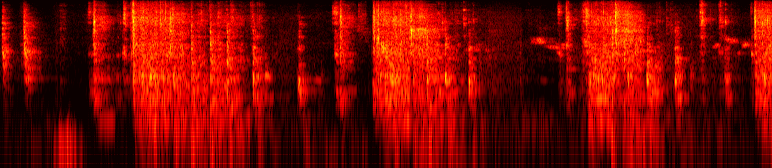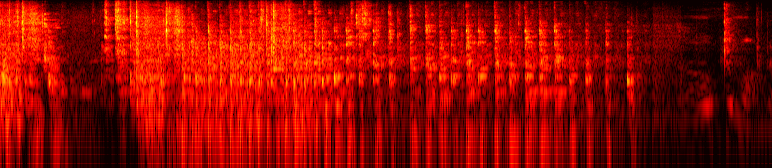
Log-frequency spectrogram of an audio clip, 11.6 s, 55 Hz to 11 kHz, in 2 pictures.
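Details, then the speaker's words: 1977 Ryan commercial bricktop two-stroke mower, first start after decades in storage: fires in ragged bursts and sags without reaching proper speed; not enough RPM, owner suspects fuel system/carb, unconfirmed. "and we're not we're not getting enough RPMs out of it so I guess maybe it's time for a fuel system"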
